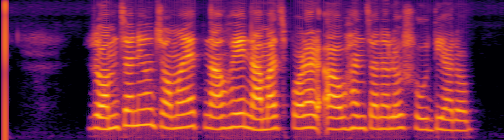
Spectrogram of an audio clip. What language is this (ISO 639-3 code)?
ben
